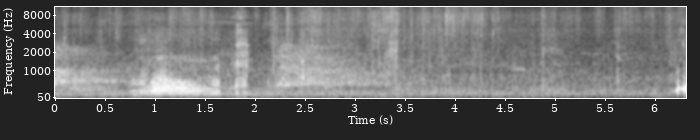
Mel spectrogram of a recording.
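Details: Male puppies whimper, a short full whine near the start followed by fainter squeaky whines, with rustling and handling noises throughout.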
